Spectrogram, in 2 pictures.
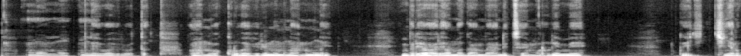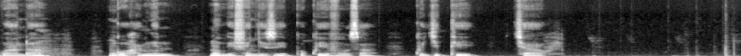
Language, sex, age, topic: Kinyarwanda, male, 25-35, finance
